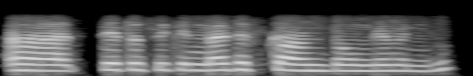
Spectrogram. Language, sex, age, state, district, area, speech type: Punjabi, female, 18-30, Punjab, Kapurthala, urban, conversation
